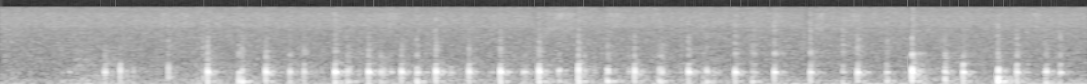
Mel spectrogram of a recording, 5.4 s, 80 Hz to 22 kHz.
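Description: Long nails tap and scratch the black lid of a small plastic collagen cosmetic jar held in the hands. About 19 quick, dry taps ring with a hollow plastic tone near 560 Hz, with faint scratching between them.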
